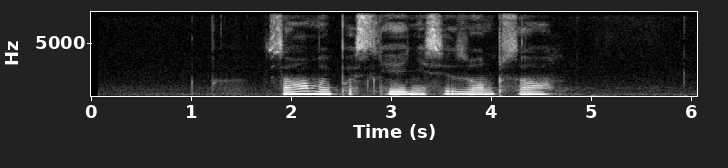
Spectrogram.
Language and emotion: Russian, sad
